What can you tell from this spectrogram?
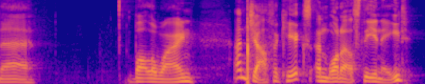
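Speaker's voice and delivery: ordinary talk, nothing marked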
